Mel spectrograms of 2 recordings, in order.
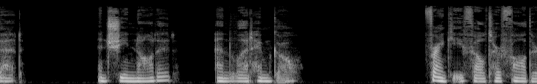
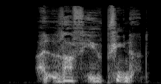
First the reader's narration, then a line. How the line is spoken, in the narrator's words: he said in a rough voice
